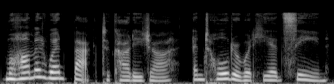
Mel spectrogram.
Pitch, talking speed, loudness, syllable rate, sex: 220 Hz, 215 wpm, -17 LUFS, 5.2 syllables/s, female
